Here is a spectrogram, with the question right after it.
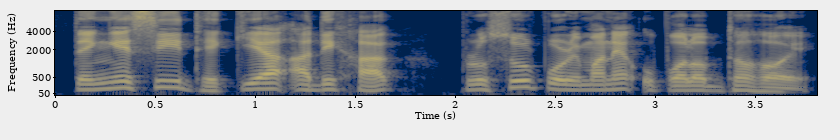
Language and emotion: Assamese, neutral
